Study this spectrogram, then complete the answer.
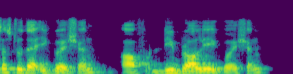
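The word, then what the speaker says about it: de Broglie: to the equation of d brauli equation the spelling is like this the g is silent the d value equation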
